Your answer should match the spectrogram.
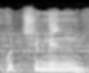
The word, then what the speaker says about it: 호찌민: 어제 모습이죠 네 그렇습니다이 호치민 묘가 있는 곳을 윤석열 대통령 부부가 가서 참배를 하는 모습입니다 네 자 호치민 우리 예전에는 호지명이란 한자 이름을 사용해서 그렇게 발음하곤 했습니다만 현지 발음 호치민으로 했는데 자 우리하고는 베트남 전쟁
